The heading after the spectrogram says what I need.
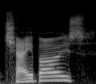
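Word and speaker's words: chaebol: Is it the Chaibaos? Is that how you pronounce it? The chai balls, yes, yes.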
